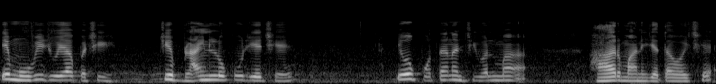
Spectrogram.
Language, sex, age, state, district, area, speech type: Gujarati, male, 30-45, Gujarat, Narmada, urban, spontaneous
